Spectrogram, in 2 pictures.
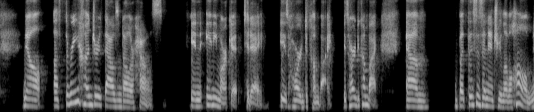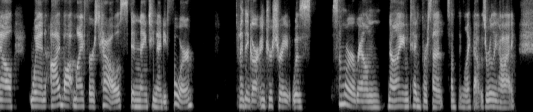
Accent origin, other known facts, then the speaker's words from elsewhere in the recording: Orlando, Florida, United States; Because right now, I mean, and I'm in North Georgia and I come from Orlando, Florida.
